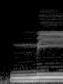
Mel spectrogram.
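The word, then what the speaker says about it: م: দূরত্ব সহজে উচ্চারণ করা সহজে মিম হরফটি পাতলা করিয়া চার আলিফ টা পড়িতে হবে মিম এরকম ভাবে উচ্চারণ করতে হবে তারপর হচ্ছে নুন নুন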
